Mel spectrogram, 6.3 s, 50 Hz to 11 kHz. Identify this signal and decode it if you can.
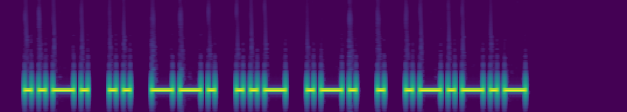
Morse code, heard as a keyed tone, about 17 wpm, 700 Hz. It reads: FIGURE.
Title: Sentences from Top 1000 Words - Review Part 2 - 17wpm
